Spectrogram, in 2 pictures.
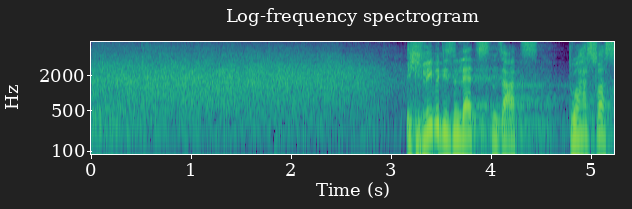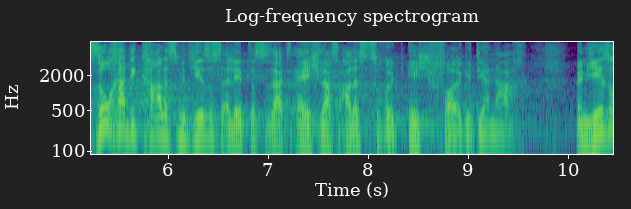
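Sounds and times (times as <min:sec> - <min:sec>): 
congregation applause during a church service: 0:00.0 - 0:03.4
speech: 0:03.2 - 0:10.4.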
